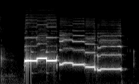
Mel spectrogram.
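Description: A tin whistle plays a short phrase of the Old Favorite jig, a clear run of sustained, steadily stepping notes lasting about two seconds, close and alone.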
